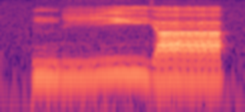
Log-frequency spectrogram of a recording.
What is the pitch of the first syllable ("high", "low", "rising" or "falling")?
rising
